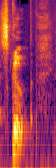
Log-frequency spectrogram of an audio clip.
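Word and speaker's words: Schoep: You had a conversation from an accidental courtesy with a guy named, I'm not sure how you pronounce it, Jeff... – Shoop. – Shoop? – I'm sorry, Scoop. He pronounced it Scoop.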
